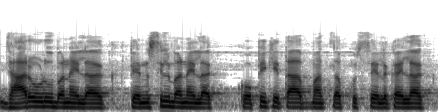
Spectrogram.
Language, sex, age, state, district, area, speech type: Maithili, male, 30-45, Bihar, Muzaffarpur, rural, spontaneous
